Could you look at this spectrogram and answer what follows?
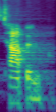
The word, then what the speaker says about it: Toppin: It's Toppin, but he might be.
